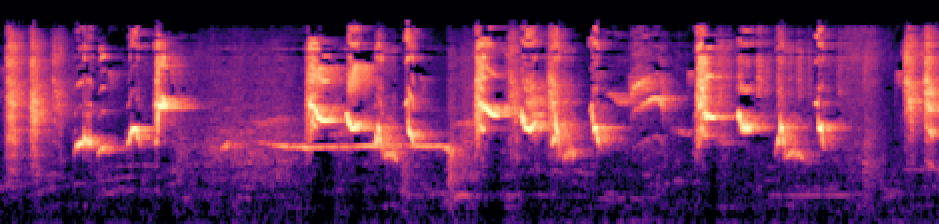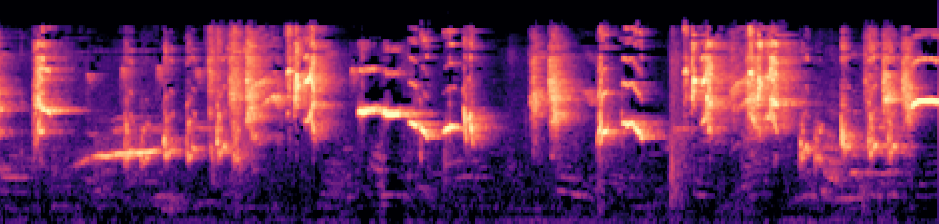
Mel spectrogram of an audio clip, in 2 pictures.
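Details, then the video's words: Oriental magpie-robin singing a long, lively 'gacor' sequence of 'nembak' and 'isian' phrases: rapid mixed whistles, slurred notes and harsh buzzes in quick bursts with short gaps over fourteen seconds. "BURUNG KACER @BLACKBOYS GACORR FULL NEMBAK ISIAN"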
